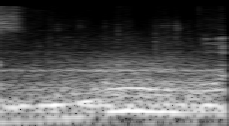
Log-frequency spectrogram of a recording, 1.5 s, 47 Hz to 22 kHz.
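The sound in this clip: Engine drone from a 2014 Skoda Octavia wagon accelerating gently at quarter throttle with four people aboard. A low, steady rumble runs throughout, with voices talking over it.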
